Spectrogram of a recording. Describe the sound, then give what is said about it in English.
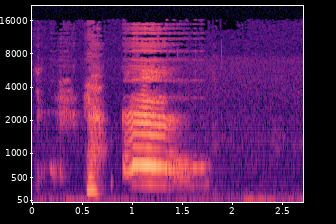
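A toddler whines once in a drawn-out, wavering moan lasting about a second, preceded by a brief vocal squeak, with quiet behind it. “Sorry, so I had to occupy the toddler.”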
